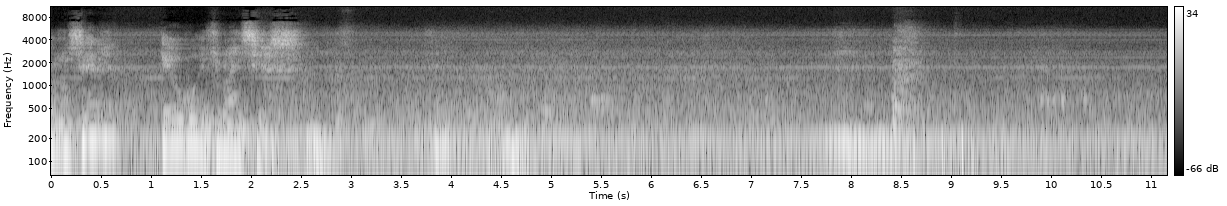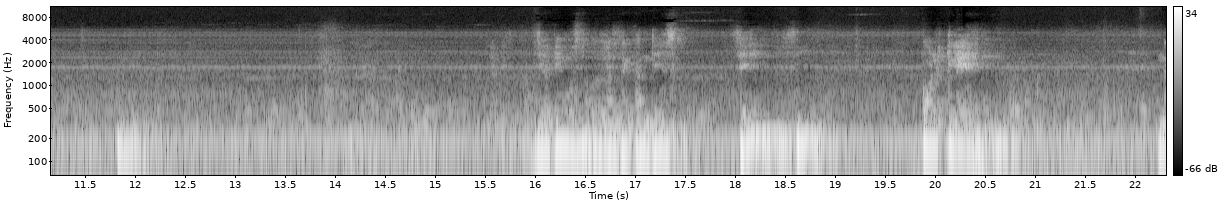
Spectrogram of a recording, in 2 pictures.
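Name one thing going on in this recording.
An older man speaks steadily through a microphone.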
